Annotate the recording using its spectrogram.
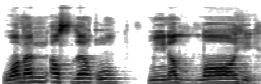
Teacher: من اللہ میں نون کو لفظ اللہ کے لام کے سامنے آنا ہے، شد ہے زور دیں گے، کھڑا زبر ایک اسم دار میں کھینچیں گے۔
